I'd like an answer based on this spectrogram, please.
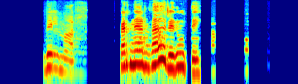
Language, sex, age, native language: Icelandic, male, 14, Icelandic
